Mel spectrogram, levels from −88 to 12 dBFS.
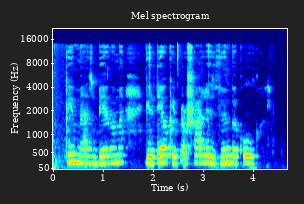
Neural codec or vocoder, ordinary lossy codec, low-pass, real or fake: none; MP3, 64 kbps; 14.4 kHz; real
